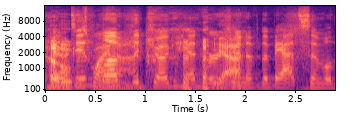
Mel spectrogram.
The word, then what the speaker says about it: Jughead: Did I say his name right? – Yeah. – Jughead, yeah.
